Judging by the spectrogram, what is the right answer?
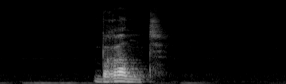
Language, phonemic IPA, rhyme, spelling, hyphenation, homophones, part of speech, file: Dutch, /brɑnt/, -ɑnt, brandt, brandt, brand / Brand / Brandt, verb, Nl-brandt.ogg
- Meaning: inflection of branden: 1. second/third-person singular present indicative 2. plural imperative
